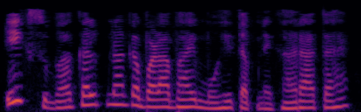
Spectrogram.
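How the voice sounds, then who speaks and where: A woman's voice: mid-range voice, lively intonation, a little fast, no echo. A woman reading scripted narration for a cartoon story. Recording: muffled dry close recording.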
